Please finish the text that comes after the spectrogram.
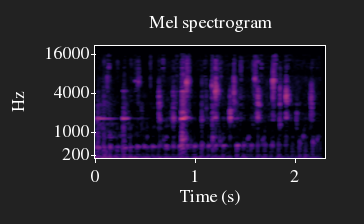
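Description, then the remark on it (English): Lager, taken out of the fridge earlier, pours from a can into a glass in a steady stream, a soft gurgling splash with faint fizzy bubbling running for a couple of seconds, no voices. “So let's get this poured.”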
